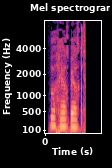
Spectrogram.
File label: "beherbergt", German; adjectives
